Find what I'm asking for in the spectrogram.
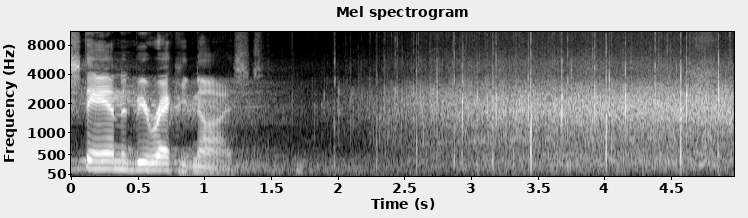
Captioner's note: applause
